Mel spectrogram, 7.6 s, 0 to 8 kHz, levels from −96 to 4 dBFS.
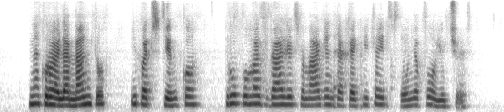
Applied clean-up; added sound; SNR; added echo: neural mask model DeepFilterNet 3.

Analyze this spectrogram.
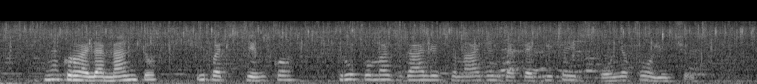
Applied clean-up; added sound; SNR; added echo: none; Frying (food); 7 dB; none.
